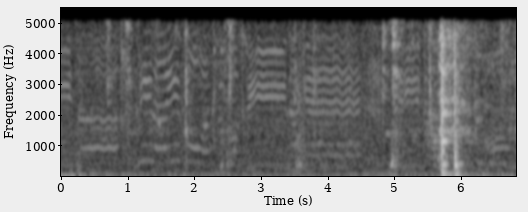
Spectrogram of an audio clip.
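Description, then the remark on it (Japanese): Glasses clink together in a toast, a sharp bright chime with a brief ringing tail near the end, standing out above a faint, steady humming background. “あ乾杯、乾杯。乾杯”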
